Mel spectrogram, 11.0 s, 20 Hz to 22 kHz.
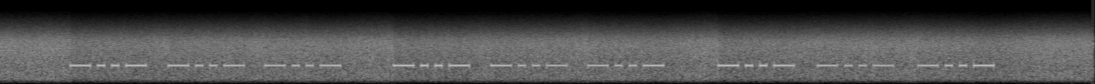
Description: Morse code, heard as a keyed tone, hand-sent with a paddle, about 17 wpm, 910 Hz, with heavy radio static. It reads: XXX XXX XXX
